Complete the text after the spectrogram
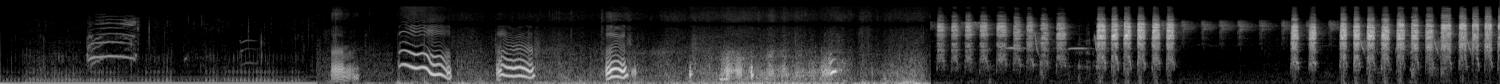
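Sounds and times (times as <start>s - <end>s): low muffled noise: 0.0s - 9.3s.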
